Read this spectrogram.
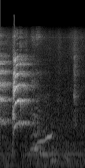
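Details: Cavalier King Charles Spaniel puppy playing with squirrels gives one short, sharp, high yelp, then a faint, falling whine; quiet room noise behind.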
